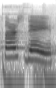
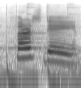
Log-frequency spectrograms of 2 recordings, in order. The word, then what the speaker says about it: Thursday: Tapi bacanya tius Day kemudian kamis Dia first day th bukan Toya tapi first day kemudian Jumat dia bahasa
